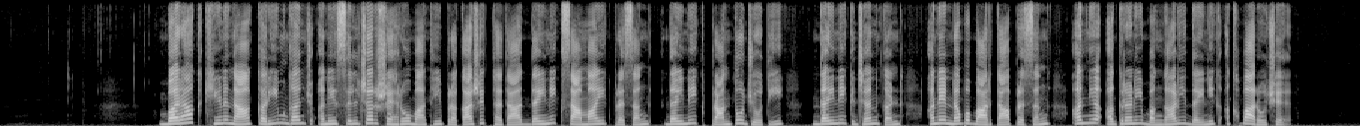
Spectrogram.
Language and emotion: Gujarati, neutral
